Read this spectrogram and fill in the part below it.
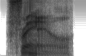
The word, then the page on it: frail: British English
